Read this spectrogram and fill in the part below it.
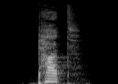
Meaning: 1. stalemate 2. stalemate; tie (situation where two sides are equally strong, often leading to stagnation)
- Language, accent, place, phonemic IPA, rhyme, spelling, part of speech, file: German, Germany, Berlin, /pat/, -at, Patt, noun, De-Patt.ogg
